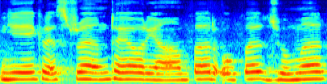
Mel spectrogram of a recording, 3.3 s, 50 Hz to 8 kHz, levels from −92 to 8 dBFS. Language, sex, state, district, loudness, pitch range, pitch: Hindi, female, Delhi, New Delhi, -10 LUFS, 220-240 Hz, 235 Hz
